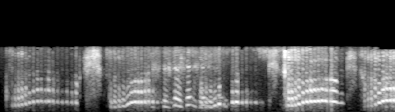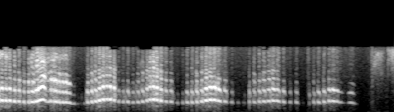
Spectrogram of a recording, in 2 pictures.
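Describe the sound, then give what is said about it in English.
A fairly loud human voice imitates dolphin and whale calls with warbling, sliding tones, channeled as 'light language', delivered in a string of short phrases separated by brief pauses. “And, you know, I channel the dolphins and whales in the tones with the light language.”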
